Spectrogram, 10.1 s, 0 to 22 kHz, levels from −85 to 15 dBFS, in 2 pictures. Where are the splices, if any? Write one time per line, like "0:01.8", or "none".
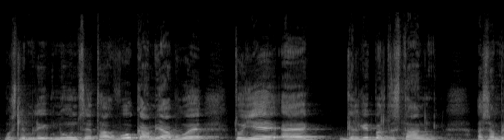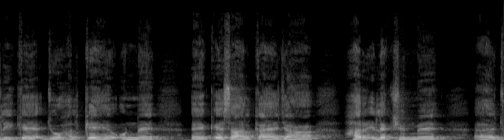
0:02.2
